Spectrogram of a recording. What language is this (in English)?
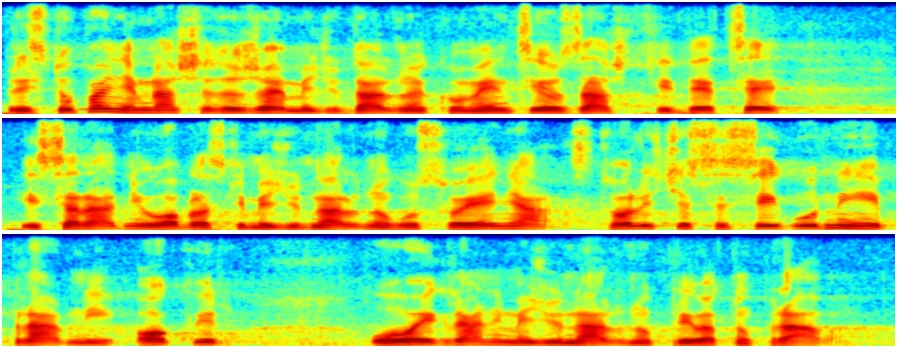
Serbian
